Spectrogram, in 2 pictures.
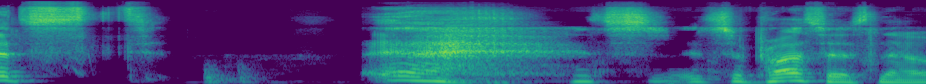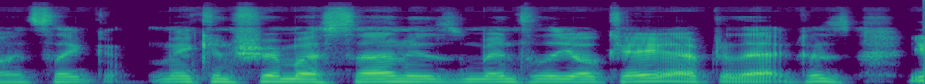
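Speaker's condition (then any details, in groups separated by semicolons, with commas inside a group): Cerebral palsy; present from birth; plays soccer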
